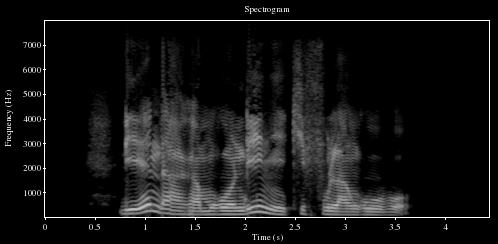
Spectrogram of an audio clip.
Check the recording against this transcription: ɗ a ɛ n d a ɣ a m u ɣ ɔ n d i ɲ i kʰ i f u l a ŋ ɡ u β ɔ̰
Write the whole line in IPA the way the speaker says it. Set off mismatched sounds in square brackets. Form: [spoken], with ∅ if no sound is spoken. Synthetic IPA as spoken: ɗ [i] ɛ n d a ɣ a m u ɣ ɔ n d i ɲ i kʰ i f u l a ŋ ɡ u β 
